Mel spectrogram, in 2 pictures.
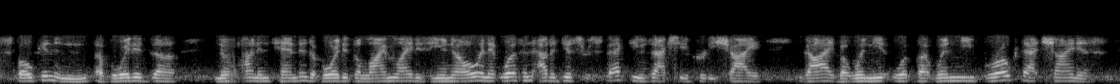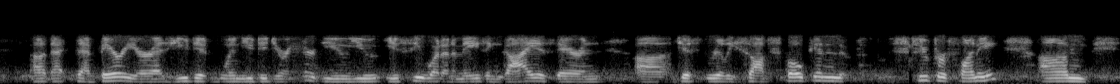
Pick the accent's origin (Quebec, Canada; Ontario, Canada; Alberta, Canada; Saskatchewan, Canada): Ontario, Canada; Toronto; as a guy growing up in Toronto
